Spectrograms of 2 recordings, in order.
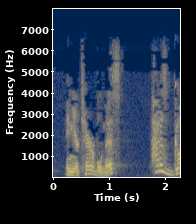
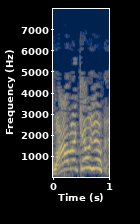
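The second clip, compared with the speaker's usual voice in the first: much higher, half-shouted threat; mock angry God. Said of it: "He's up in heaven going like this".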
